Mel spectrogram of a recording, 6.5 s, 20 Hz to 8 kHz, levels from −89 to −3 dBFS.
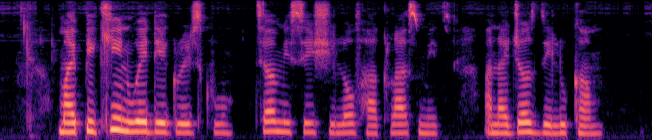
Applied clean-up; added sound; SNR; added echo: none; none; none; none.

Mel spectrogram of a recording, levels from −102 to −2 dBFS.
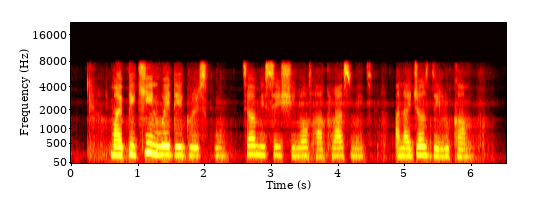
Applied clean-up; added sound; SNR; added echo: neural mask model RNNoise.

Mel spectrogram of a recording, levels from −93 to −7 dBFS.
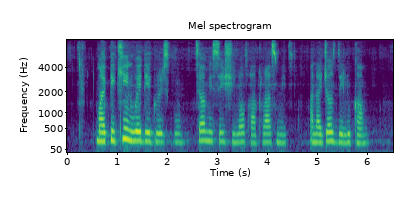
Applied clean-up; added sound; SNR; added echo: neural separator model SepFormer DNS4.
